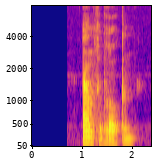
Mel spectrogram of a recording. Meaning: past participle of aanbreken
- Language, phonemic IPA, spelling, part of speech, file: Dutch, /ˈaːŋɣəˌbroːkə(n)/, aangebroken, verb, Nl-aangebroken.ogg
